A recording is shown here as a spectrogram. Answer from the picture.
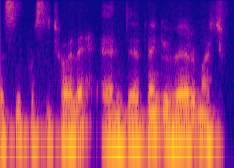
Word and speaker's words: Sipho Sithole: Yes, it is Dr. Sipho Sithole.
